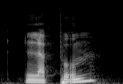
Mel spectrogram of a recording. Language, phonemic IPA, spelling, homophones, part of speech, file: French, /pom/, paume, pomme, noun / verb, Fr-paume.ogg
- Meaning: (noun) 1. palm (of the hand) 2. ellipsis of jeu de paume (“real tennis”); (verb) inflection of paumer: first/third-person singular present indicative/subjunctive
